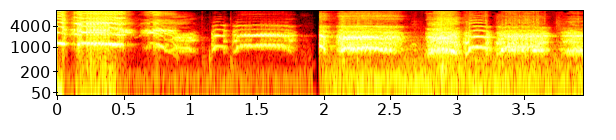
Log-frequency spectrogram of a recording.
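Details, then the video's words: Rooster crowing loudly in hoarse, broken bursts, several strained phrases in quick succession with a raspy, cracking tone; described as a baby rooster crowing. "baby rooster crowing. Adult rooster sound."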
